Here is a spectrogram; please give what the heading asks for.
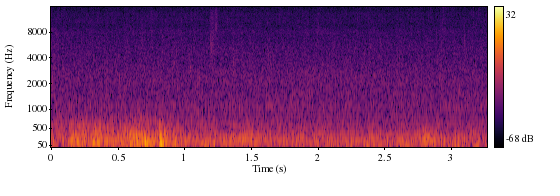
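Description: A thunderstorm with steady rain, a deep rolling rumble of thunder swelling in the first second, then a continuous hiss of rainfall. No voices are heard.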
